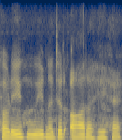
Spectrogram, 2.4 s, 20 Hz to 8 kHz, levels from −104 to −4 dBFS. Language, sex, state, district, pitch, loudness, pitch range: Hindi, male, Chandigarh, Chandigarh, 185 Hz, -18 LUFS, 180-190 Hz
